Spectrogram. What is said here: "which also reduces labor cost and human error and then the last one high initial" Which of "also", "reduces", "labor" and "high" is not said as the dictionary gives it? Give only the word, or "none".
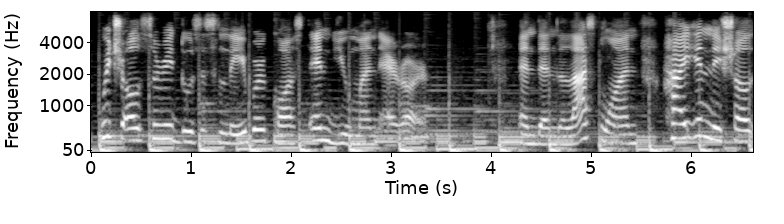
reduces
